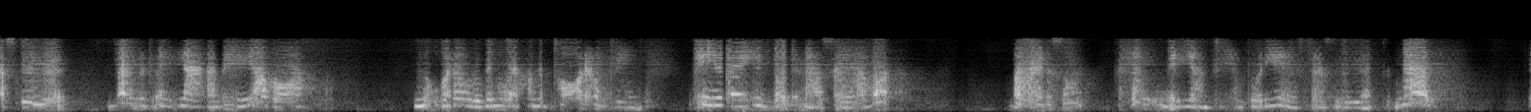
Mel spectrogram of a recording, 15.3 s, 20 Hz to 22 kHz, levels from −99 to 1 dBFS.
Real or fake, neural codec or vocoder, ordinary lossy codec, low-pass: fake; codec, 44.1 kHz, 0.9 kbps, DAC; none; 5.4 kHz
